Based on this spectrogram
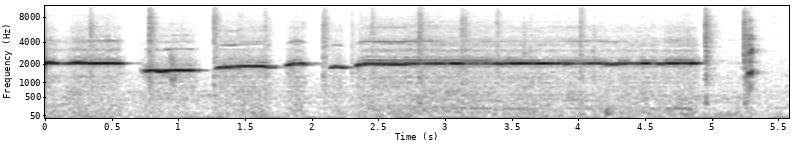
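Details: Pet male cockatiel indoors in Japan, trying to learn a tune that mixes the Mickey Mouse March and a Final Fantasy victory fanfare. It whistles clear, pure notes that step up and down, ending in one long held tone, with faint clicks.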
